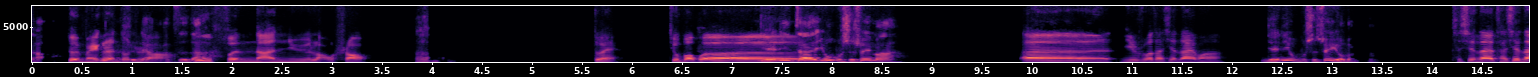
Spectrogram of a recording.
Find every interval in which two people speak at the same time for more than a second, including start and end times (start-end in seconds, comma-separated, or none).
0.7-1.9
